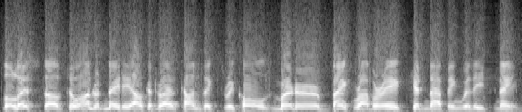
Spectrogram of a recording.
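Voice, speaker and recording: A man playing a stern, authoritative narrator of a 1940s radio crime drama, with emphatic, deliberate phrasing. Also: medium pitch, fairly even intonation, background noise, natural voice. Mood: grave. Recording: vintage 1940s radio broadcast.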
